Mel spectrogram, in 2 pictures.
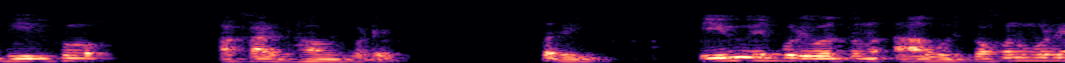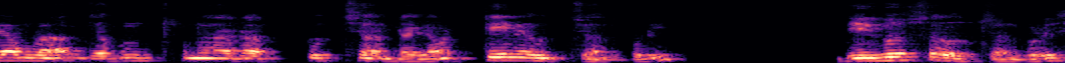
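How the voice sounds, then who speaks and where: A man teaching English pronunciation in a patient spoken lesson. He spells out example words slowly letter by letter and often checks in with his listeners. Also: mid-range voice, warm tone. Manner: patient, addresses viewers as friends, asks "ঠিক আছে?", corrects himself with "sorry". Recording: echoey room, voice a bit far from the mic.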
